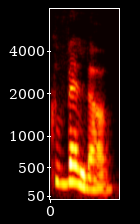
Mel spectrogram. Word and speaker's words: Quelle: k u make the sound kv, for example, Quelle. And last one, e g typically at the end of the word make the sound ich, for example, zwanzig.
